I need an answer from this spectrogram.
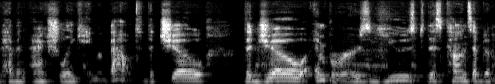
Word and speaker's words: Zhou: That's how you pronounce that, Zhou, like a J. The Zhou dynasty, which was similarly decentralized.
